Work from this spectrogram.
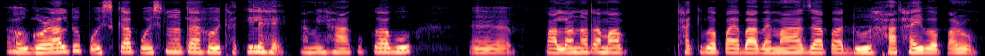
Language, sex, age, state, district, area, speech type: Assamese, female, 30-45, Assam, Sivasagar, rural, spontaneous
